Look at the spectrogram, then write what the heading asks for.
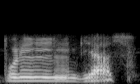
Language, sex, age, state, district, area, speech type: Odia, male, 45-60, Odisha, Sambalpur, rural, conversation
